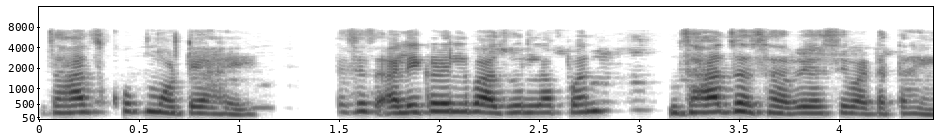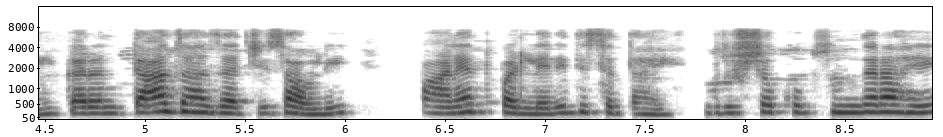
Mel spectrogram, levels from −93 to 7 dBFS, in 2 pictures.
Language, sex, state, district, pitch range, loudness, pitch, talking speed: Marathi, female, Maharashtra, Pune, 205-240 Hz, -21 LUFS, 225 Hz, 170 wpm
